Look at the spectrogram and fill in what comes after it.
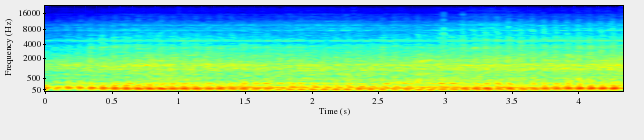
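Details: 2015 Polaris Sportsman 570 EFI, left outside for years and long unrun, idling in the shop: a steady low putter at about four beats a second with no misfires or rattles, with maybe slight smoke. The charging system is checked at idle and reads fine.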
